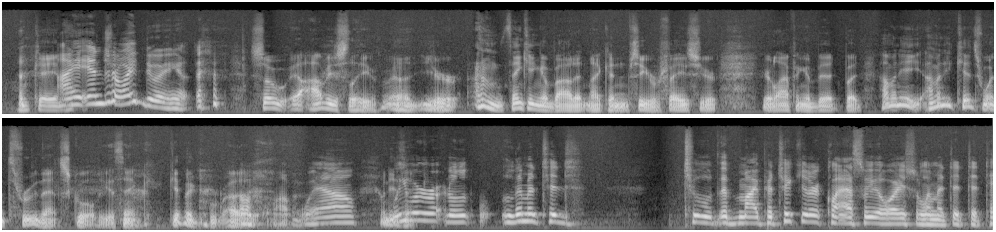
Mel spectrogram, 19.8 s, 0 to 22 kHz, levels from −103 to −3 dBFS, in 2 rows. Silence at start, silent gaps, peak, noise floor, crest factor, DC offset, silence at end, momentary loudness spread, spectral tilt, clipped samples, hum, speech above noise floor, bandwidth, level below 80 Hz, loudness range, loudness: 0.15 s; none; -8 dBFS; -57 dBFS; 18 dB; under 0.1%; 0 s; 7 LU; -5.5 dB/octave; under 0.1%; none; 32 dB; 17 kHz; -58 dBFS; 2 LU; -25 LUFS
